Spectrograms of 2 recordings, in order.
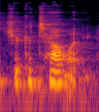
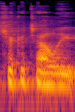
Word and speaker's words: Ciccotelli: whose last name was chicatelli and i love the name and everybody called her miss chick because chicatelli isn't written the way a lot of people would be able to pronounce it so people just called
